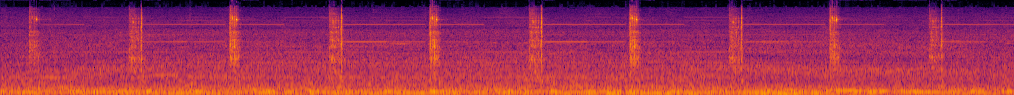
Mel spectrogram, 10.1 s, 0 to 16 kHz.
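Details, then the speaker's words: 2016 Hyundai Sonata 2.4, code P200A intake manifold runner performance bank 1: VCM runner motor commanded by scan tool, key on engine off, clicks about once a second with thin squeak instead of quiet; worn motor, likely replaced. "so you can actually hear it squeaking a good bit um that's not what it's supposed to sound like it's supposed to be pretty quiet"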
